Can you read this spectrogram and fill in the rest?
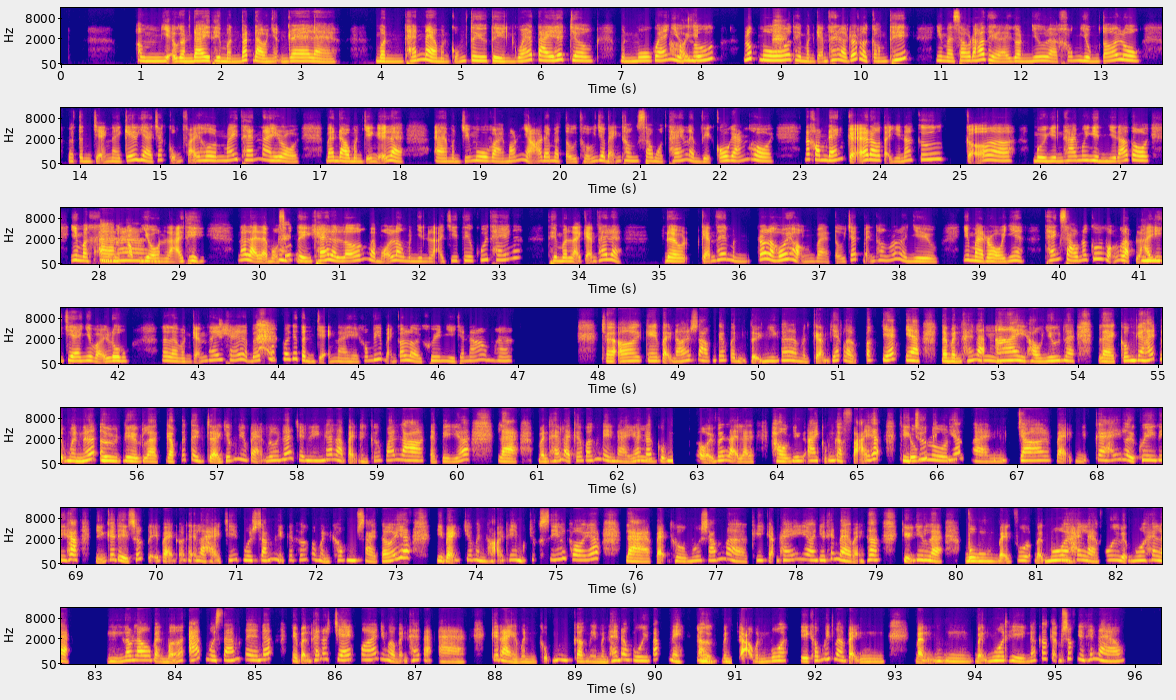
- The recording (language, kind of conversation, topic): Vietnamese, advice, Làm sao để hạn chế mua sắm những thứ mình không cần mỗi tháng?
- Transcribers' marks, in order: tapping; other background noise; laughing while speaking: "nay rồi"; laughing while speaking: "thì"; laugh; laugh; laughing while speaking: "á"; in English: "app"; laughing while speaking: "ừ"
